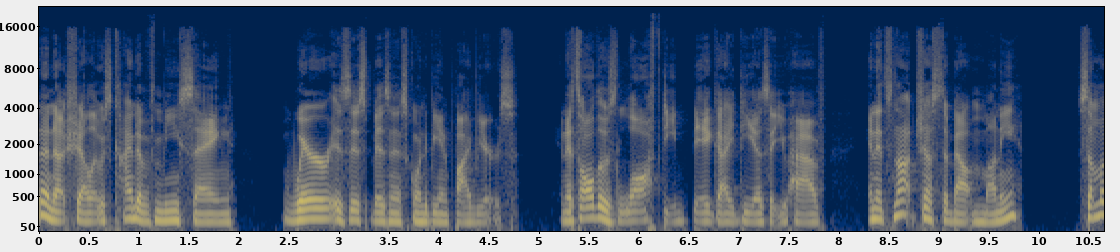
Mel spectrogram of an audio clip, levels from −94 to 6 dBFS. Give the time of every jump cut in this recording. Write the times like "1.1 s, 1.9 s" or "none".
none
